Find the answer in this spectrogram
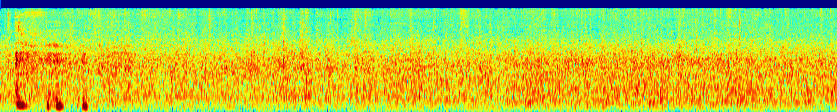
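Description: Heavy rain pouring down on a campervan, heard from inside as a steady dense patter on the roof and windows. Three short pitched squeaks sound over it in the first second.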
